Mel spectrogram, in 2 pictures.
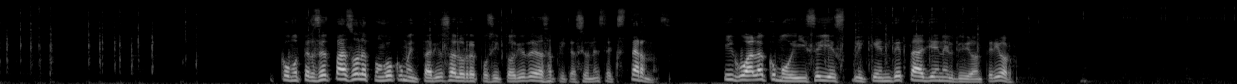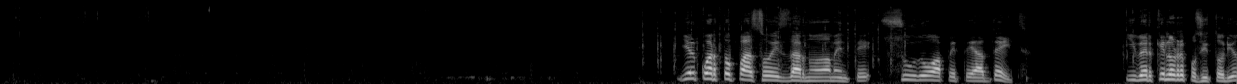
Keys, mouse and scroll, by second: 0.0-1.9 typing, 3.1-5.0 typing, 7.9-12.7 typing, 11.2 Down, 11.3 Down, 11.3-11.8 Right, 12.7 Down, 13.1 ctrl+o, 13.3 Return, 13.8 ctrl+x, 14.0-21.8 typing, 14.8 Right, 15.0 Right, 15.0 Left, 15.1 Delete, 15.4 Right, 15.5 Down, 15.8 ctrl+o, 16.0 Return, 16.0 ctrl+x, 18.4 ctrl+x, 23.4-24.2 typing.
